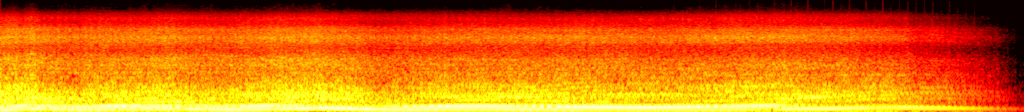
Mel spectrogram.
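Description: A race car engine roars loudly up close, its pitch rising and falling.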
